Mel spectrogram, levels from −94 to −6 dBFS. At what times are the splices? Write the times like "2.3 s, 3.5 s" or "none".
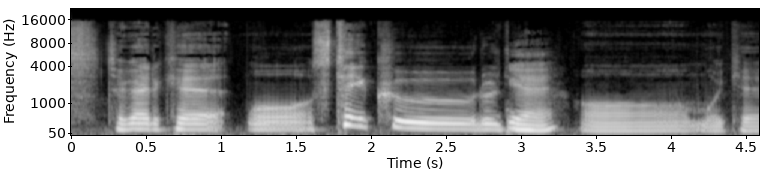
1.1 s, 2.9 s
